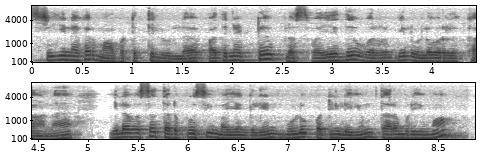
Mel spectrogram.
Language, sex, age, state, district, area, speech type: Tamil, male, 30-45, Tamil Nadu, Pudukkottai, rural, read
